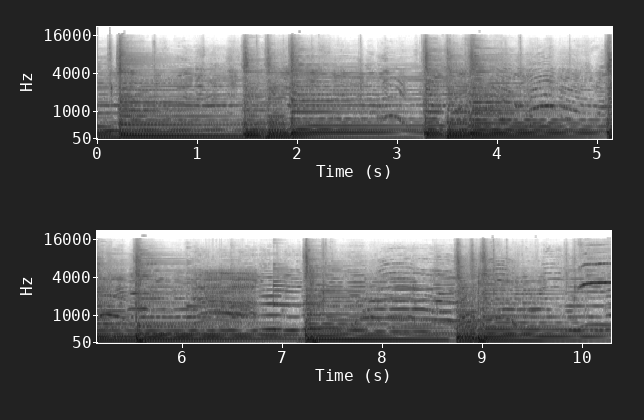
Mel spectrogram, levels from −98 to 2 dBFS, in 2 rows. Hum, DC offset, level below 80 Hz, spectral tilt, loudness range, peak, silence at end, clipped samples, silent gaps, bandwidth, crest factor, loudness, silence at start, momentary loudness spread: none; under 0.1%; -32 dBFS; -6.5 dB/octave; 1 LU; 0 dBFS; 0 s; under 0.1%; none; 14.5 kHz; 12 dB; -14 LUFS; 0 s; 7 LU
